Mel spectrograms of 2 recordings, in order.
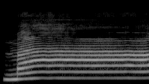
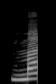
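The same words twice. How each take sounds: First: माउकुम with the ma stretched six counts; long drawn vowel in माउकुम; long mad. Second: माउकुम with the alif clipped short; clipped short vowel; short mad. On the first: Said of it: "six count पढ़ेंगे". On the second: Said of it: "माउकुम नहीं पढ़ेंगे". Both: Shown as a demonstration.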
